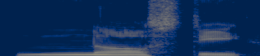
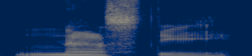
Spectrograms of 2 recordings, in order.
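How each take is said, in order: First: It is said in a British accent. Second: It is said in an American accent. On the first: "But in British English" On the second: "But in American English, that's nasty"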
